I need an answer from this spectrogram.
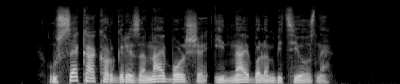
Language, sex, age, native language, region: Slovenian, male, 18-29, Slovenian, Central Slovenia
